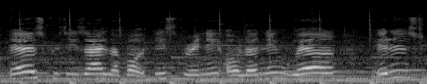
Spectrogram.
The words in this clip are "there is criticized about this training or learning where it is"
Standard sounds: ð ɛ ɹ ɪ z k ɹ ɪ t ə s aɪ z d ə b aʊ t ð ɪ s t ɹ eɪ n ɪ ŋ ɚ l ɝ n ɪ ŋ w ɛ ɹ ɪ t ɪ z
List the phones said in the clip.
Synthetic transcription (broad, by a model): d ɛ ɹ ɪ s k ɹ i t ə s aɪ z ə b aʊ t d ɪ s t ɹ eɪ n ɪ ŋ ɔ l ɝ n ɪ ŋ w ɛ l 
